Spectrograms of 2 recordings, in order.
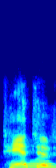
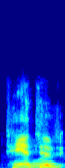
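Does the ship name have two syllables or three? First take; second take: two; two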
